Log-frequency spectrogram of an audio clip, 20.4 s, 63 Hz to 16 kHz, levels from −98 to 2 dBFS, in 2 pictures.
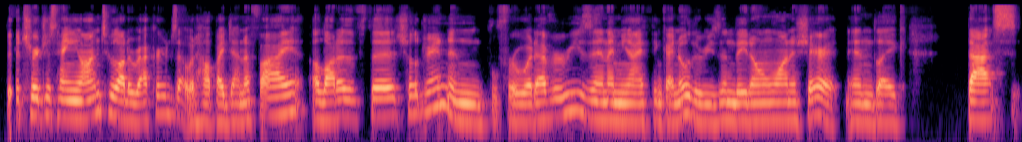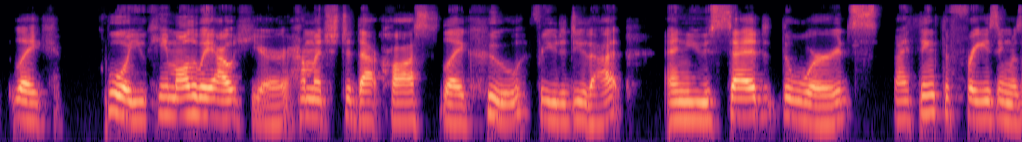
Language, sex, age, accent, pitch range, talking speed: English, female, 20-39, American, 140-175 Hz, 210 wpm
